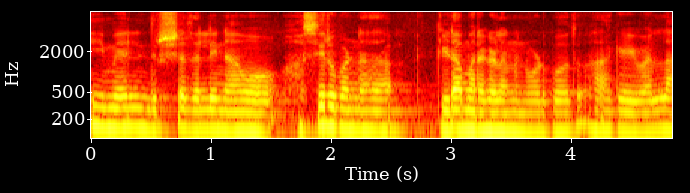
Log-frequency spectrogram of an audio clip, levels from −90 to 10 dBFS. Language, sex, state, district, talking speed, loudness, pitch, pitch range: Kannada, male, Karnataka, Shimoga, 135 wpm, -16 LUFS, 135 Hz, 125-140 Hz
